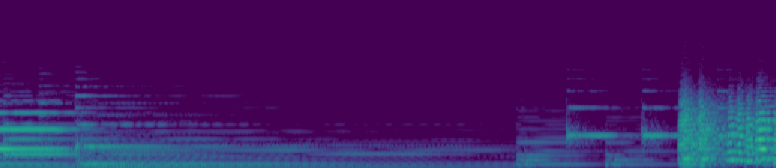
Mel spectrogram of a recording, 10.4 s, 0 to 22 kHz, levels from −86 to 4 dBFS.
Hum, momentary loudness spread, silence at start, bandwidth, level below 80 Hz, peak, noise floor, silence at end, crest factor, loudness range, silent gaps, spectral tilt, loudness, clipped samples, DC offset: none; 26 LU; 0 s; 5.2 kHz; -58 dBFS; -18 dBFS; -63 dBFS; 0 s; 20 dB; 20 LU; none; -9.5 dB/octave; -37 LUFS; under 0.1%; under 0.1%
